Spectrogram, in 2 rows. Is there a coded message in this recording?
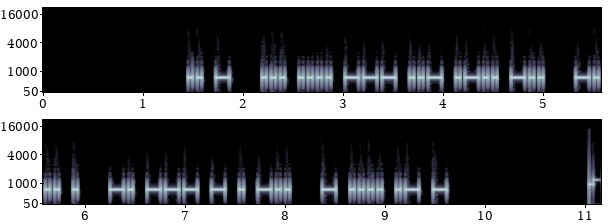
Yes: Morse code from 1.4 to 9.6 s, heard as a keyed tone, about 26 wpm, 700 Hz. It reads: IT SHOULD BE NOTED THAT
